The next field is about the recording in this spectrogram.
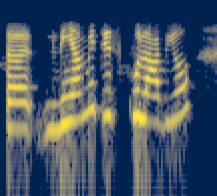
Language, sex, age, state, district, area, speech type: Maithili, female, 18-30, Bihar, Saharsa, rural, conversation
